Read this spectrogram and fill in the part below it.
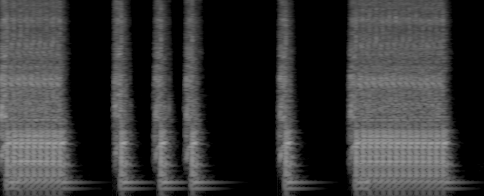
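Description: Airsoft replica fitted with an Ama Tsu Maru ETU firing full-auto bursts: a long rapid burst, three short bursts, a single short burst, then another long burst, loud and close with no talking.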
